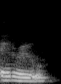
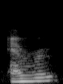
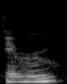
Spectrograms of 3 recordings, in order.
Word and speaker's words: Eru: I'm pretty sure you don't pronounce Eru as Eru, but who knows? It's Eru Iluvatar. Yeah, but I think the Quenya has the stress on the first syllable for 2-syllable words.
